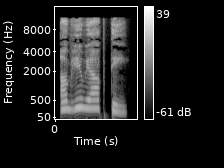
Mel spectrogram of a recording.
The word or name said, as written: ಅಭಿವ್ಯಾಪ್ತಿ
